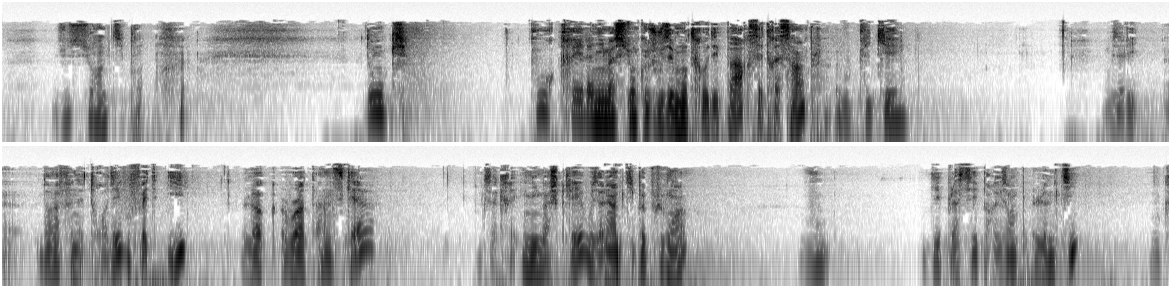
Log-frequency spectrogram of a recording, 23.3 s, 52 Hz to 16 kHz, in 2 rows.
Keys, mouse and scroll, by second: 4.4-6.2 drag, 12.9 i, 17.9-19.6 drag, 19.2-21.1 middle drag, 21.3-22.9 drag.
